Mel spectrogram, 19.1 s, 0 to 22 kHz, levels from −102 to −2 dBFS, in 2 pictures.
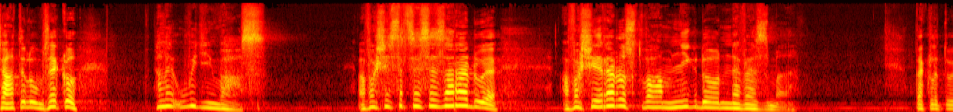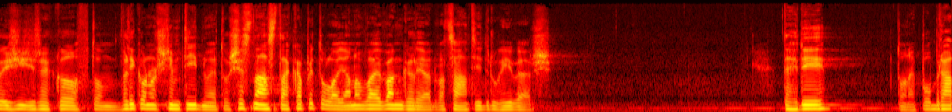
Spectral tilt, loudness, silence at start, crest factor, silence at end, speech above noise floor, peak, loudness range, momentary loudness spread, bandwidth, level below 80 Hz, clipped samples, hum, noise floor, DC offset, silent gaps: -3.5 dB/octave; -31 LUFS; 0 s; 24 dB; 0 s; 37 dB; -8 dBFS; 10 LU; 16 LU; 19 kHz; -76 dBFS; under 0.1%; none; -68 dBFS; under 0.1%; none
